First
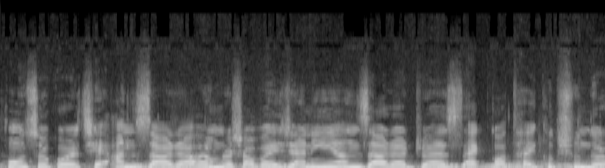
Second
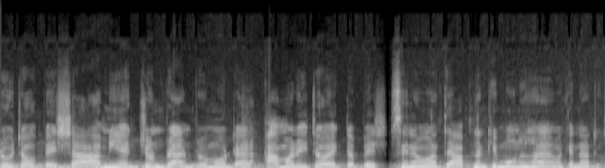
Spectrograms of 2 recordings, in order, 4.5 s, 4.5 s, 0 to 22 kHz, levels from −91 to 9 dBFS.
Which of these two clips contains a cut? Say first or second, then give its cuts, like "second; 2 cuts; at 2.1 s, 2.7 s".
second; 1 cut; at 2.9 s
